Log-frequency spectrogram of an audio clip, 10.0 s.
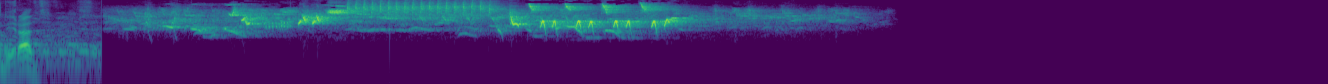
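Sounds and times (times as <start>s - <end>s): birdsong chirps and trills: 0.8s - 6.8s.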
